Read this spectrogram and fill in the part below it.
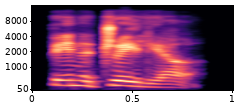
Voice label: "penetralia", Indian; Dictionary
